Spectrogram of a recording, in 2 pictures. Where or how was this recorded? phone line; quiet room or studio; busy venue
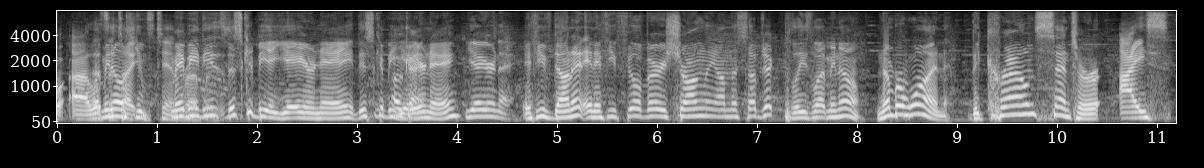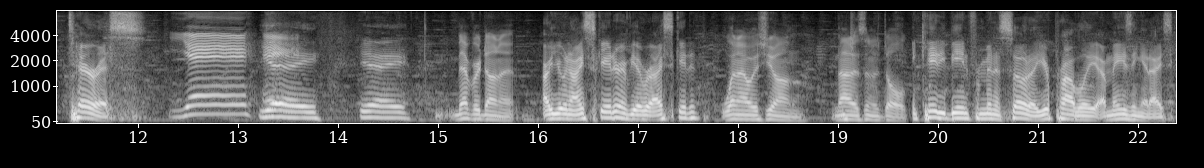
busy venue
